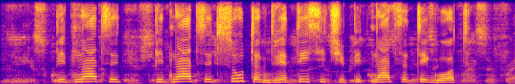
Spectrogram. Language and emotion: Russian, neutral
